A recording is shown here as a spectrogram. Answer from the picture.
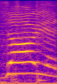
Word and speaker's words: Zaria: It's Zaria. Listen to me. I'm Croatian, okay? So how we pronounce Zaria, Zaria.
